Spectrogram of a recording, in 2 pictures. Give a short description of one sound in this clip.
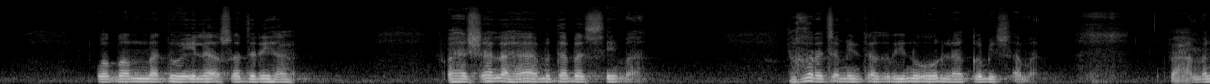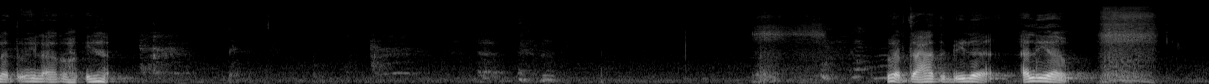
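An elderly man recites in a steady chanting voice through a microphone, in phrases with pauses between them.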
